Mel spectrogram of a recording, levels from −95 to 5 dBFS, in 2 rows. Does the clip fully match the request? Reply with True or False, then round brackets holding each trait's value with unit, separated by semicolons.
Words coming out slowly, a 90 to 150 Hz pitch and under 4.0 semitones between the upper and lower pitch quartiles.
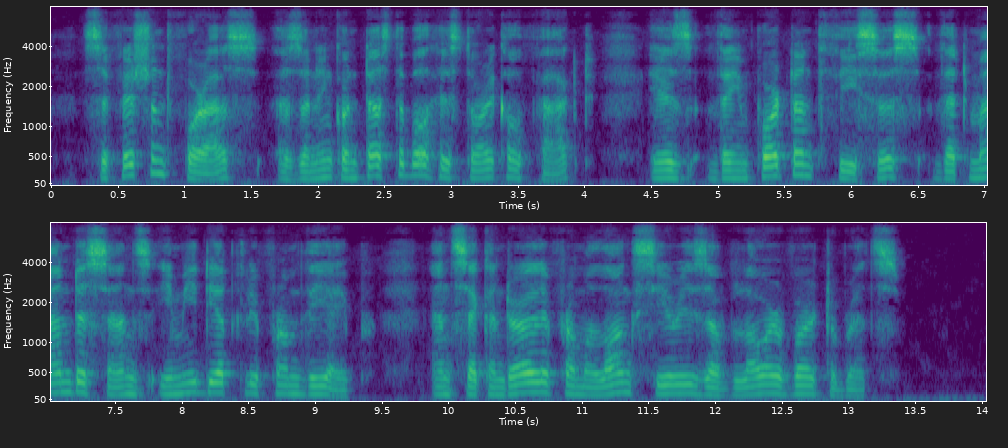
True (125 wpm; 140 Hz; 3.6 semitones)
